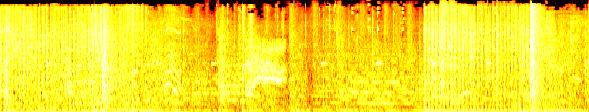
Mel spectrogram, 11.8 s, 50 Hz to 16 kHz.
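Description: Pistol gunfire in Just Cause 2, bursts of shots and crashing impacts layered over busy game sound, with some talk in places.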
